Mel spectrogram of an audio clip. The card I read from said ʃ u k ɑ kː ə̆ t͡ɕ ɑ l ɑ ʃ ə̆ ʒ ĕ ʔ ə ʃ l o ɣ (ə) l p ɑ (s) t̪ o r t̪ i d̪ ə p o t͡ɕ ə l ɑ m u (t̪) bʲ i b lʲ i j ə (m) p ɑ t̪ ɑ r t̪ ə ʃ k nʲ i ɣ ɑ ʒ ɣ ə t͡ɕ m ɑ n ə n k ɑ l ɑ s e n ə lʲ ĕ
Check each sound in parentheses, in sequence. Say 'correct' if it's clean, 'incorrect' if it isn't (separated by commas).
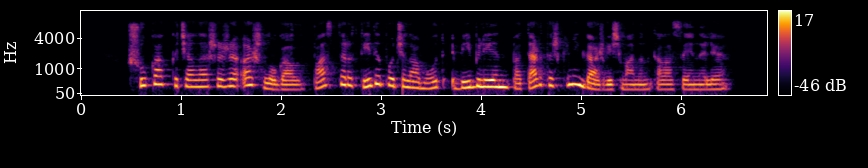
incorrect, correct, correct, incorrect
